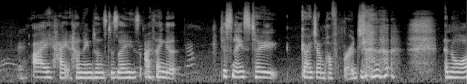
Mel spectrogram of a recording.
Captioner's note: laughs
